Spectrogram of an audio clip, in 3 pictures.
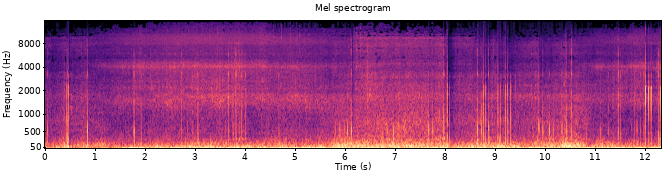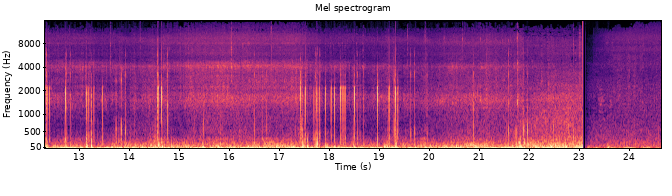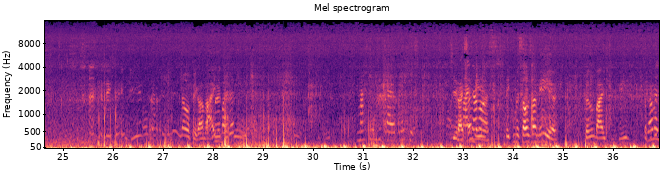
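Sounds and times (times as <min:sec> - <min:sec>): bike rattling over bumps: 0:00.0 - 0:23.1, 0:25.5 - 0:36.9
wind buffeting microphone: 0:00.0 - 0:36.9.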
